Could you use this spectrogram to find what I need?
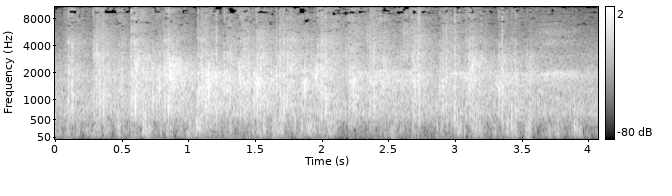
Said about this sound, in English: Let us clap.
